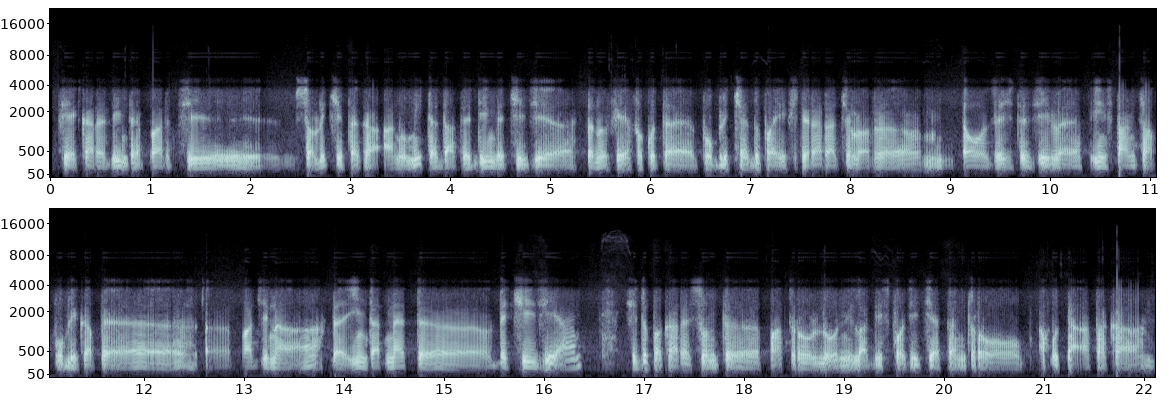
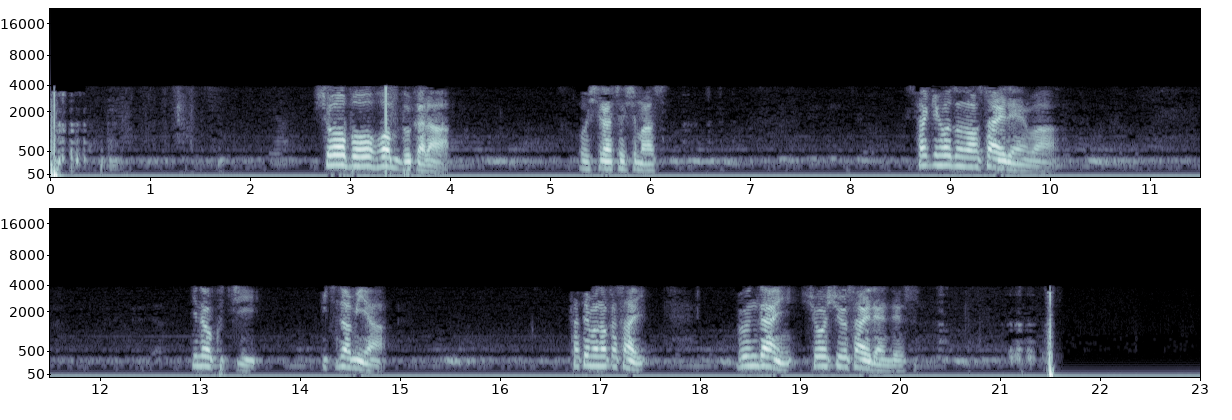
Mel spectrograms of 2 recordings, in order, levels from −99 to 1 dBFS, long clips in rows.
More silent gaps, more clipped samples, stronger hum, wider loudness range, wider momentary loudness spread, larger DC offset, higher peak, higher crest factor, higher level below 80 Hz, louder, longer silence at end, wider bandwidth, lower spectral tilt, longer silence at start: neither; neither; neither; second, 1 LU vs 11 LU; second, 4 LU vs 26 LU; second, under 0.1% vs 1%; about the same, 0 dBFS vs 0 dBFS; about the same, 20 dB vs 22 dB; second, -70 dBFS vs -36 dBFS; about the same, -21 LUFS vs -19 LUFS; second, 0 s vs 1.45 s; first, 4.9 kHz vs 4 kHz; second, -8 dB/octave vs -10 dB/octave; about the same, 0.1 s vs 0 s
